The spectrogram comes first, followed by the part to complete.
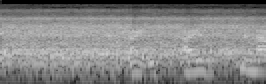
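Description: iTeraCare THz health blower wand running, its small fan giving a steady airy whoosh like a hair dryer.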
